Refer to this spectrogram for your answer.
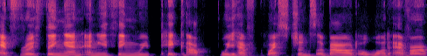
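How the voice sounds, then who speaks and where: Speaking at a moderate pace with a German accent, a woman uses a fairly high pitch and monotone, flat intonation. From Germany, Hamburg. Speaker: fantasy author. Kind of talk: interview. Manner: halting.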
